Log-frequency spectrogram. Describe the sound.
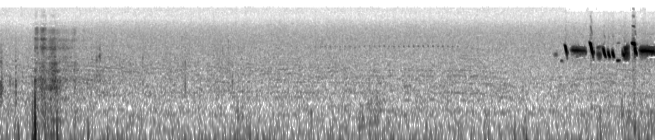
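Sage sparrow song: a quick run of thin, high chirps arrives near the end, after a long stretch of soft hiss and a brief scratchy noise at the start.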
